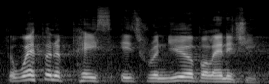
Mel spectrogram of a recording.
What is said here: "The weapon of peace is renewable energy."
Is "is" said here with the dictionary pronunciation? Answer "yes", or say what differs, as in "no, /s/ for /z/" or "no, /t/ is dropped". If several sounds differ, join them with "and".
yes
